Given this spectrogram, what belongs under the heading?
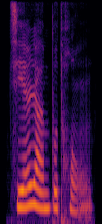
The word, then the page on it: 截然不同: jié rán bù tóng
